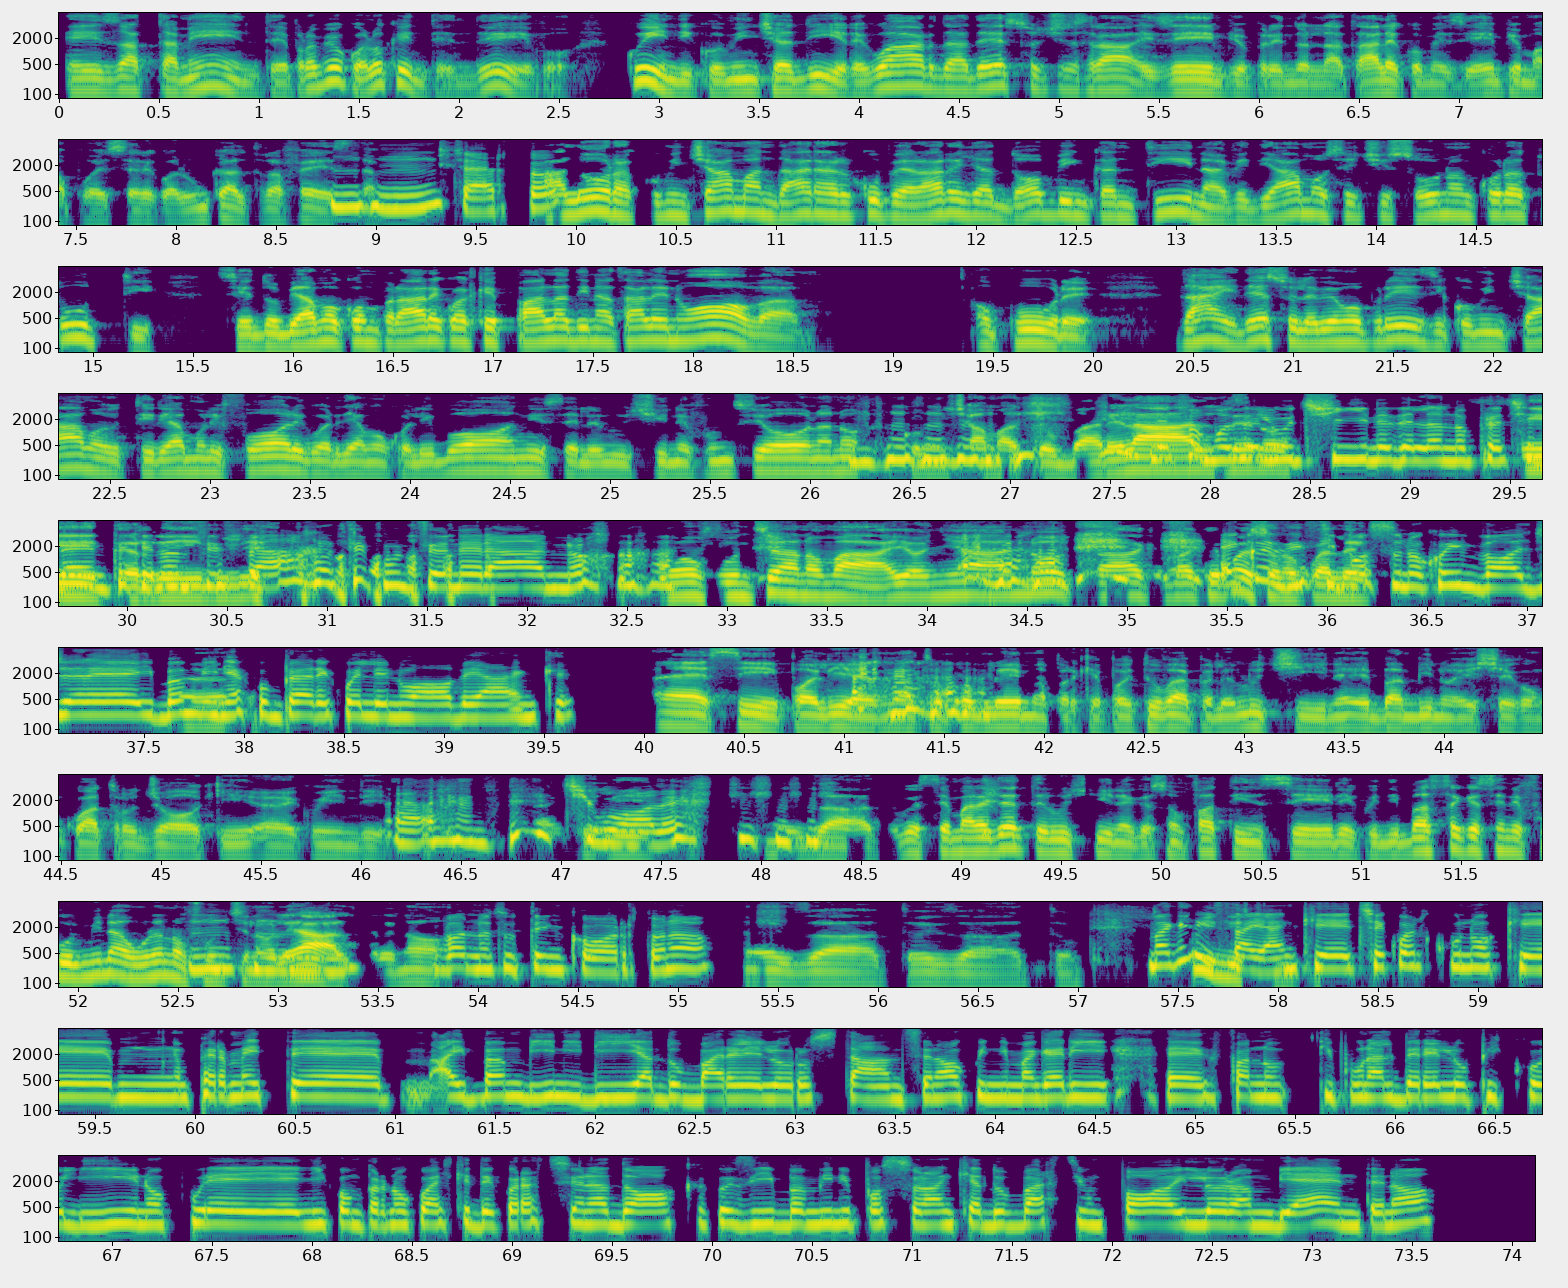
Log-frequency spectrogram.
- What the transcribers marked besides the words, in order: "proprio" said as "propio"; giggle; chuckle; tapping; chuckle; laugh; giggle; chuckle
- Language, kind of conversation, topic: Italian, podcast, Come si trasmettono le tradizioni ai bambini?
